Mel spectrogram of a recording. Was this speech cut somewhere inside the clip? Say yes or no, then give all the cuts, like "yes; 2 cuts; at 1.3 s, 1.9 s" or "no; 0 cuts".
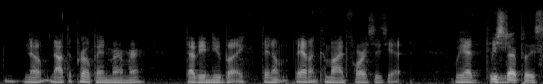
no; 0 cuts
